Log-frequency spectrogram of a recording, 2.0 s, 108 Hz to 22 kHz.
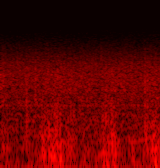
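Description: Steady hiss and crackle of an early sound film's soundtrack from 1929, with a few faint low bumps.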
